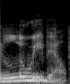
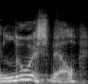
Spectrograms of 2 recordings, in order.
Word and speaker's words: Louisville: If you ever hear somebody from that part of the country, they don't go Louisville. Like we say Louisville. I say Louisville, but down there they just go Louisville.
